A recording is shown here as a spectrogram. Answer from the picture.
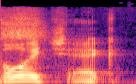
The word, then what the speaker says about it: Wojciech: The W at the beginning of Wojciech is pronounced with a V. So it's Wojciech.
